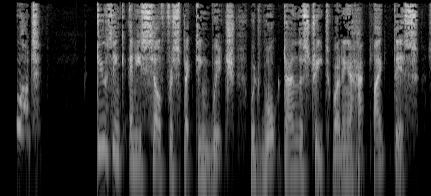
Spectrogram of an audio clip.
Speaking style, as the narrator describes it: said Tiffany angrily

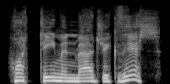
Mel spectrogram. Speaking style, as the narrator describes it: one of the halfling band cried

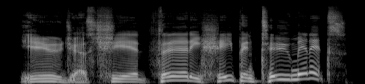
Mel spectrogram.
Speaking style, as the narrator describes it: roared Daggy

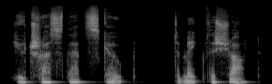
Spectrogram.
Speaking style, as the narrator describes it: She whispered

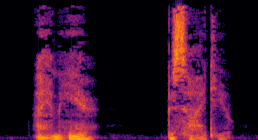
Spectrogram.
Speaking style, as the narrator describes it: another whisper

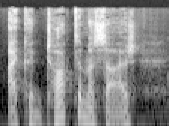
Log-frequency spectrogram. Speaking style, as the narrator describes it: Driz pleaded

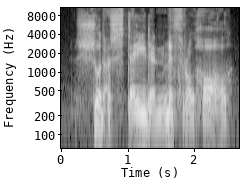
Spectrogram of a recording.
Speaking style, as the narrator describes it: Brunner grumbled

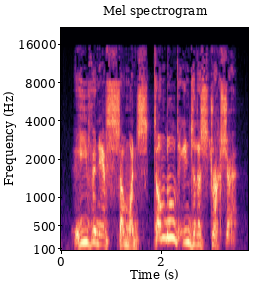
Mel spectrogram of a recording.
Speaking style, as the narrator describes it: he growled, impatient with the relentless stream of impossible suppositions

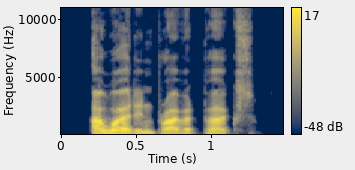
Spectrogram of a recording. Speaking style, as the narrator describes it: snapped Blouse

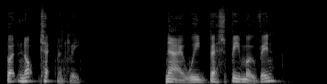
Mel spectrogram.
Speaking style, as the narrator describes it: said Granny Weatherwax, and added quickly

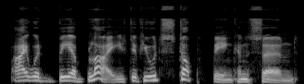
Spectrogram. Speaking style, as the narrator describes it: Ataba snapped

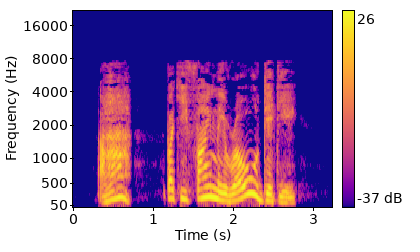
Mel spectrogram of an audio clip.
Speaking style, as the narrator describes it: he heard his mother say

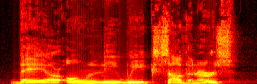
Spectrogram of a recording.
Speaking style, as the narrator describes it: growled Hefstag, thrusting out his barrel chest in pride

